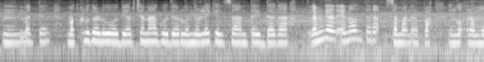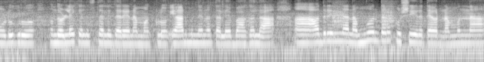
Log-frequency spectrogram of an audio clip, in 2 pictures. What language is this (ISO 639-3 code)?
kan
